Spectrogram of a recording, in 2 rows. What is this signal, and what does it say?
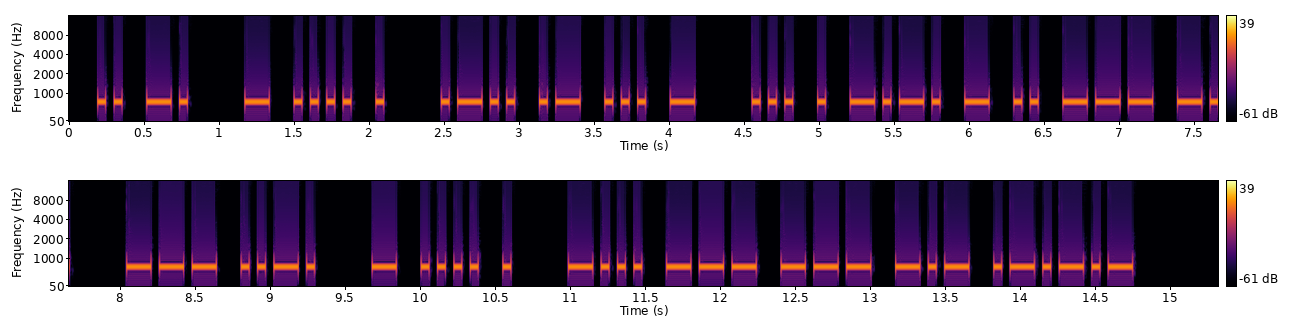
Morse code, heard as a keyed tone, about 22 wpm, 700 Hz. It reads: IN THE LAST SECTION OF THE BOOK.
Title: Sentences from Top 1000 Words - Review Part 5 - 22wpm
